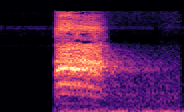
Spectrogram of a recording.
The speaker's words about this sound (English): Somewhere in the distance, a crow called out, an echoing sound that raised the hair on her arms.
